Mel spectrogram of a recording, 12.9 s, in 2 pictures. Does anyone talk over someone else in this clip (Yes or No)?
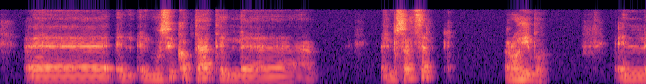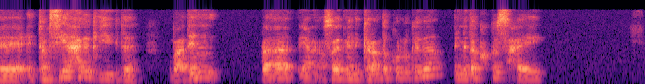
No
